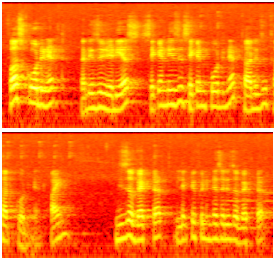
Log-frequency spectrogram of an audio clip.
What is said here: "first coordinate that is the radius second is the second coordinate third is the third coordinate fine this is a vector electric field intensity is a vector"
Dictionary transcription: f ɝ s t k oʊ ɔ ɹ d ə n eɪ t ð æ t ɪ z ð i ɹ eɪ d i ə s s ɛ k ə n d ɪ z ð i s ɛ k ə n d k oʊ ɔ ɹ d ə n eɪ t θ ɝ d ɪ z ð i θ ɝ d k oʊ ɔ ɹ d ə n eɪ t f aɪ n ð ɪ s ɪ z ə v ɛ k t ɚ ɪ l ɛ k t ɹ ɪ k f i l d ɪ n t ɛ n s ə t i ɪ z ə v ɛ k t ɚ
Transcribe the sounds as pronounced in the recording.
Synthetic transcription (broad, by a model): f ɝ s t k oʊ ɔ ɹ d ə n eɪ t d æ t ɪ z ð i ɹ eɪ d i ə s s ɛ k ə n d ɪ z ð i s ɛ k ə n d k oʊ ɔ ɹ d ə n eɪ t t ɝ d ɪ z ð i t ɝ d k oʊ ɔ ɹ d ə n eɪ t f aɪ n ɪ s ɪ z ə v ɛ k t ɚ ɪ l ɛ k t ɹ ɪ k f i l ɪ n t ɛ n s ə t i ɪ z ə v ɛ k t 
